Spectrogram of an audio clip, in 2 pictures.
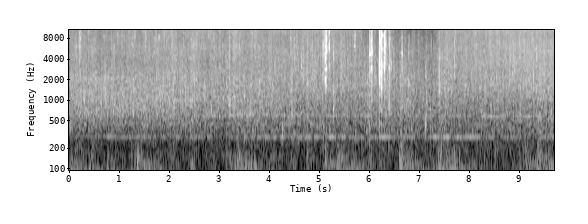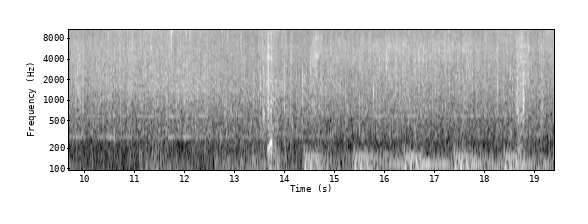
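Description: Tall grass rustles and swishes as someone pushes through it.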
